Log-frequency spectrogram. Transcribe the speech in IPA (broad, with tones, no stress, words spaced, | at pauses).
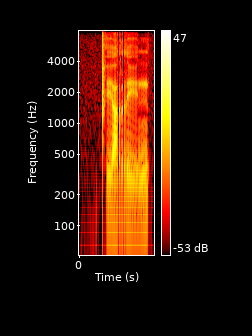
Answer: pʰi˩˦a̯ri˩˦n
